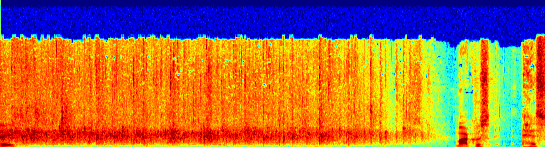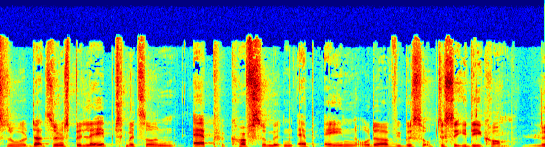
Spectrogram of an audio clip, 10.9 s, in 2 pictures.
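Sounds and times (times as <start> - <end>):
speech: 0.0 - 0.3, 4.6 - 10.8
audience clapping hands for a photo: 0.0 - 4.4.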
